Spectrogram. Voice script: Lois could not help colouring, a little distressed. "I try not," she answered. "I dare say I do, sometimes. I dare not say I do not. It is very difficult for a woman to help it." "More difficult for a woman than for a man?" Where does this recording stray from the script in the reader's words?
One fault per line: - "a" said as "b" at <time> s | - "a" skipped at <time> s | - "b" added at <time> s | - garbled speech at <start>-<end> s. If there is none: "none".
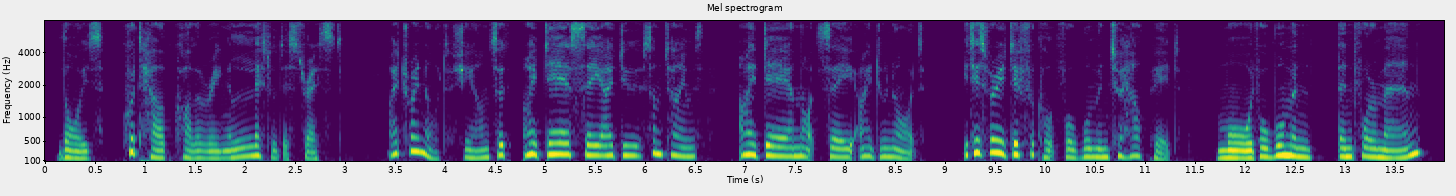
- "not" skipped at 0.9 s
- "difficult" skipped at 12.1 s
